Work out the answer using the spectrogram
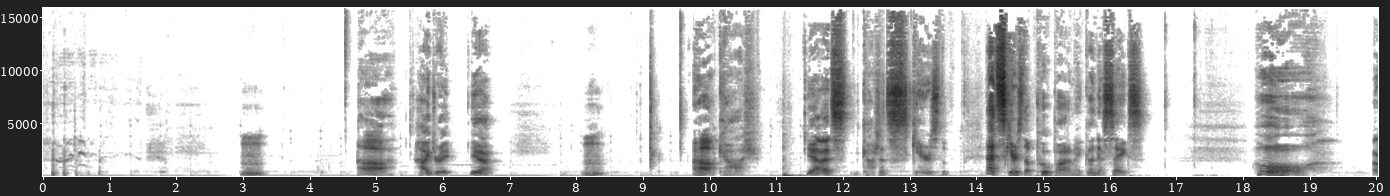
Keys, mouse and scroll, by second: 17.4 scroll down 6.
